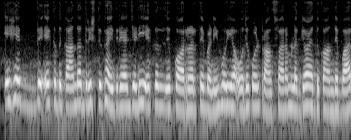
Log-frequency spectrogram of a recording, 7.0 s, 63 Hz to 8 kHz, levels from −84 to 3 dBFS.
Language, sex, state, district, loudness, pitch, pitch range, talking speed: Punjabi, female, Punjab, Fazilka, -13 LUFS, 195 Hz, 185-215 Hz, 205 wpm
